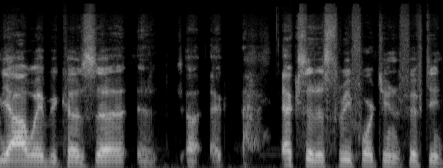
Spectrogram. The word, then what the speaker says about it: Yahweh: And it translates to Yahweh. That's the way it's pronounced by in Hebrew actually.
